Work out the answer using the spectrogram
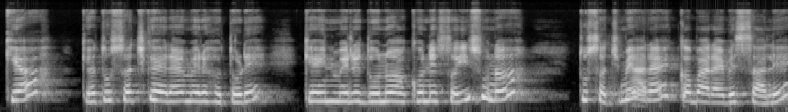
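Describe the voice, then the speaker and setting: A woman's voice: sits high, steady tone, moderate pace, darkish tone. Woman voicing a rowdy, slangy young man. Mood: rowdy banter. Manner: brash, slangy, mock-insulting. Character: rowdy young man, teasing best friend.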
